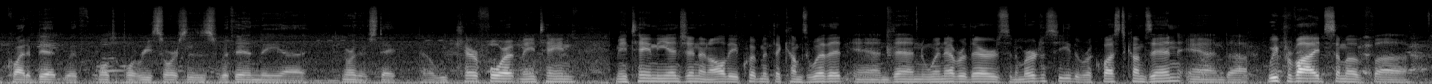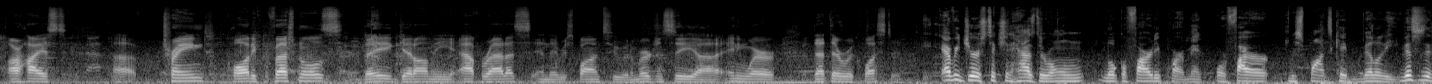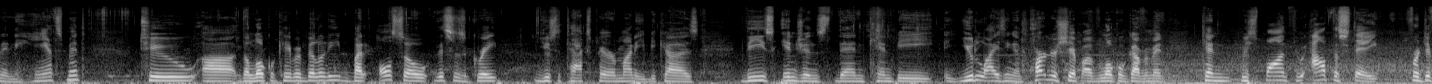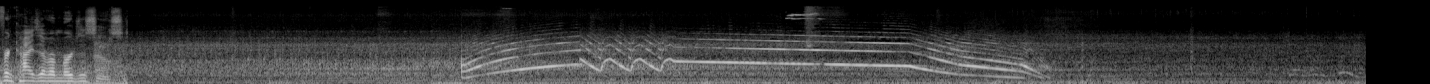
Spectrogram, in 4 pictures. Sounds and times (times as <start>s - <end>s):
Truck: 0.0s - 6.2s, 11.7s - 34.5s, 37.4s - 56.6s
Fire engine, fire truck (siren): 46.7s - 53.7s.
